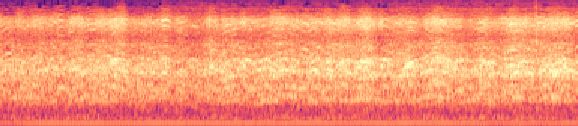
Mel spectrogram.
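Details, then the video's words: A loud, continuous mass of overlapping honks from a huge Canada goose gathering, numbering thousands, at the Cheam Wetlands near Chilliwack, British Columbia, over a steady low-pitched hum. "Canada Geese at Cheam Wetlands"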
